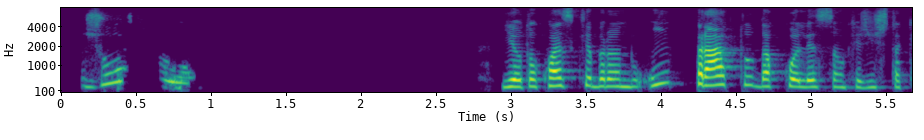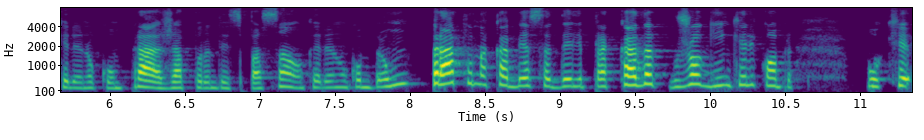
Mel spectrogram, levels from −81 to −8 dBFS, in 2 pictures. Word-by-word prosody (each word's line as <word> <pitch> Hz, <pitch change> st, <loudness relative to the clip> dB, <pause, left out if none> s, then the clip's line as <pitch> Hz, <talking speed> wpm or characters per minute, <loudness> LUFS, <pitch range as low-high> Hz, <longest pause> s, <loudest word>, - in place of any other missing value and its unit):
Justo. 240 Hz, -, -8 dB, 2.0 s
E 235 Hz, -, -2 dB
eu 240 Hz, -, +5 dB
tô 250 Hz, -, -1 dB
quase 270 Hz, +2 st, +2 dB
quebrando 255 Hz, -4 st, -3 dB
um 330 Hz, +7 st, -4 dB
prato 310 Hz, -2 st, +6 dB
da 250 Hz, -3 st, 0 dB
coleção 235 Hz, -2 st, -2 dB
que 220 Hz, +1 st, -10 dB
a -, -, -9 dB
gente 220 Hz, +1 st, -11 dB
tá 225 Hz, -, -8 dB
querendo 210 Hz, -3 st, -9 dB
comprar 195 Hz, +3 st, +2 dB
já 205 Hz, +2 st, -2 dB
por 205 Hz, 0 st, -9 dB
antecipação, 195 Hz, +3 st, -5 dB
querendo 215 Hz, +1 st, -10 dB
comprar 235 Hz, +1 st, -6 dB
um 320 Hz, +7 st, -4 dB
prato 365 Hz, +1 st, +8 dB
na 320 Hz, -2 st, -5 dB
cabeça 275 Hz, -2 st, -2 dB
dele 255 Hz, +1 st, -3 dB
pra 255 Hz, +1 st, -2 dB
cada 305 Hz, +5 st, +5 dB
joguinho 275 Hz, +2 st, -1 dB
que 310 Hz, -, -10 dB
ele 305 Hz, 0 st, -5 dB
compra, 270 Hz, -6 st, -2 dB, 0.4 s
porque 255 Hz, +1 st, -1 dB
250 Hz, 175 wpm, -20 LUFS, 220-285 Hz, 2.0 s, prato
